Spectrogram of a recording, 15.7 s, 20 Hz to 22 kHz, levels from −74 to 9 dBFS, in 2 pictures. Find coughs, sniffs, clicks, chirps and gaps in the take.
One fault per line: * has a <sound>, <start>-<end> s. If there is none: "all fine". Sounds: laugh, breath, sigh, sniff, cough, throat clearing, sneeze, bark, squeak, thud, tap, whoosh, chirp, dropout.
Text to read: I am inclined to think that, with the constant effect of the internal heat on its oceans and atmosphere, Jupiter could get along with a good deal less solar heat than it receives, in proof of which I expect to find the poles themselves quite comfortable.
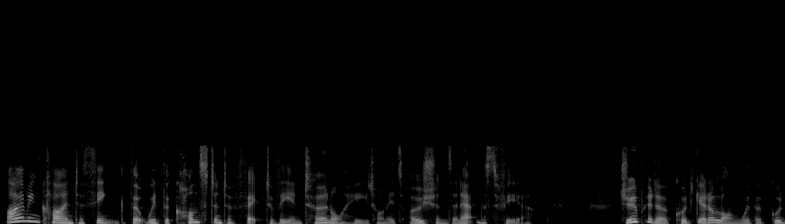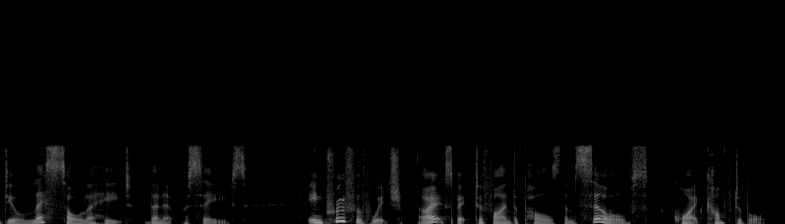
all fine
